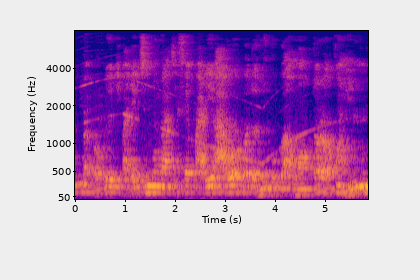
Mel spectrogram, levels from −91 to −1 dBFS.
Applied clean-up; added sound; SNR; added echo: neural separator model SepFormer DNS4.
